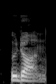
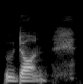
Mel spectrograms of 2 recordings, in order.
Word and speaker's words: udon: Kitsune or udon. Udon. Okay. I'm saying it wrong. Udon.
